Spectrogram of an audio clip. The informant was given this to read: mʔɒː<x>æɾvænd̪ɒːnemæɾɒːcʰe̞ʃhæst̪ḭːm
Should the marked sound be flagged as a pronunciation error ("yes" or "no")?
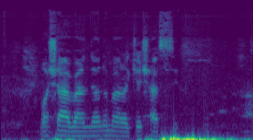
yes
